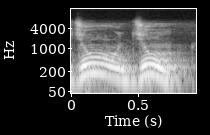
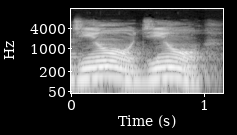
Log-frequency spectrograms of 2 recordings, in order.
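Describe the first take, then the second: First: Each word has no glide, joon. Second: Each word has a y glide, jyon. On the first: The speaker calls it right. "अब बोल रहा हूँ जूं जूं। यही सही है।" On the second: The speaker calls it wrong. "पहले मैंने बोला था ज्यों ज्यों"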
